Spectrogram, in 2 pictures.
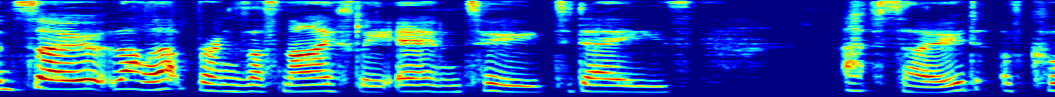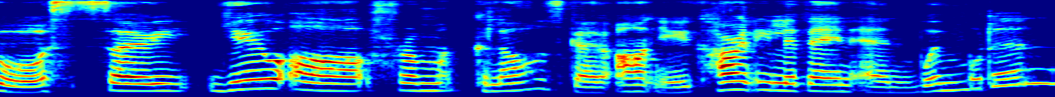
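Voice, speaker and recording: A woman with a southern English accent speaks at a fairly slow pace, her pitch fairly high for a woman with ordinary variation. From southern England. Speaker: podcast host. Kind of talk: casual interview chat.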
